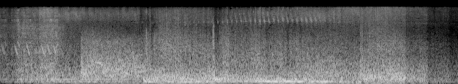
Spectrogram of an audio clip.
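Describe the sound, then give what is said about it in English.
In a Rambo film scene, a missile takes out a gun turret with a loud, roaring explosion. It gives way to crackling bursts of gunfire as Russian and Viet soldiers fire from the ground at a circling helicopter, all over a dense wall of noise and a steady low droning hum, with no voices. “Rambo takes out a gun turret with a missile. Russians and Viet soldiers return fire from the ground as Rambo circles the camp in the chopper.”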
